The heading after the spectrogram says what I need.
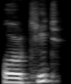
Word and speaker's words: ORCID: of open research and contributor id pronounced or kit so these orchid ids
